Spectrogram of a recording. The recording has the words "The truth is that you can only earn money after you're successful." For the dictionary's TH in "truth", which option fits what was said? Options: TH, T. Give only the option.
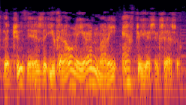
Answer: TH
